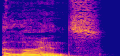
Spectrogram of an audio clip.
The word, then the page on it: alliance: British English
